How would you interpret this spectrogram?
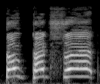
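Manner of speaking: high-pitched, loud warning shout; imitating a man yelling across a hangar; retold yell. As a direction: shout to stop someone right now. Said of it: "He yells".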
